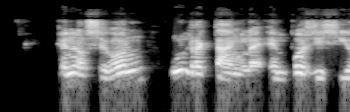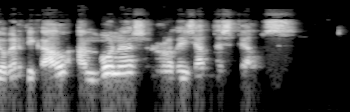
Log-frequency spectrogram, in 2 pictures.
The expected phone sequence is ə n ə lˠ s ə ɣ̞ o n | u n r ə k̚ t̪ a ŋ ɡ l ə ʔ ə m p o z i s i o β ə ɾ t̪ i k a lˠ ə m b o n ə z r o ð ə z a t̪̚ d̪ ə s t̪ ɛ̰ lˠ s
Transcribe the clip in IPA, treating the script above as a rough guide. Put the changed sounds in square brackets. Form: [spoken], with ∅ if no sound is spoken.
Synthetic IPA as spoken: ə n ə lˠ s ə ɣ̞ o n | u n r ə k̚ t̪ a ŋ ɡ l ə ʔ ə m p o z i s i o β ə ɾ t̪ i k a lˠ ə m b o n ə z r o ð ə [ʒ] a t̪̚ d̪ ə s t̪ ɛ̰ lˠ s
